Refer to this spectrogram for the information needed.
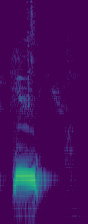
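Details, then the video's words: A single low, hollow coo from a spotted dove, a sound played to lure wild doves into traps and stimulate caged ones; one smooth, steady note lasting about a third of a second, then silence. "Tiếng cu gù cực chuẩn dùng đi bẩy, kích chim nhà hiệu quả"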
